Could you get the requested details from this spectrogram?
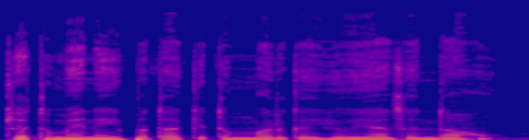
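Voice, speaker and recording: A fretful young man muttering to himself, as a woman puts him on in a whispered role-play. His voice is a breathy, fairly flat whisper, dark and soft. The delivery stays steady. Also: sits high, a little fast, exaggerated voice. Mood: puzzled. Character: nervous young man talking to a ghost.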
